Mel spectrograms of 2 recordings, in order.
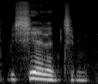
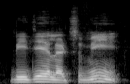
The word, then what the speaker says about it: விஜயலட்சுமி: விஜயலட்சுமி. விஜயலட்சுமி. விஜயலட்சுமியா விஜயலட்சுமியா? விஜயலட்சுமி. Right. நான் சொல்லி தரும்போது உச்சரிக்கணுமா? அது எப்படிங்க? கிட்ட வச்சுக்கோ. பி ஜே ஏ ல இட் சு மீ. விஜயலட்சுமி.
